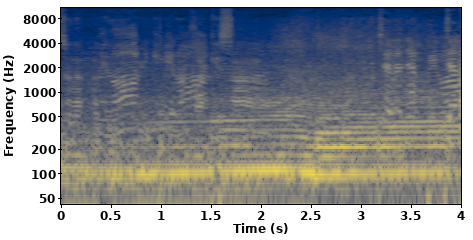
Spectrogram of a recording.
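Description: Car engine running, heard from inside the cabin while the car drives, its hum growing louder about halfway through as it picks up speed. Voices talk over it.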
